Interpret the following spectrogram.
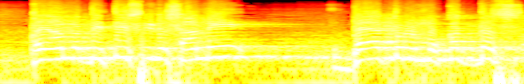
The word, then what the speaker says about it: بیت المقدس: قیامت کی تیسری نشانی بیت المقدس اور دوسرا تلفظ ہے مقدس، ان کا فتح ہونا۔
